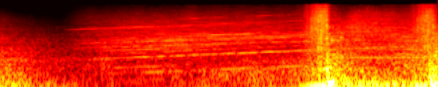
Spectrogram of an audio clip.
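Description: A dramatic background-score riser: a tone with several overtones climbs slowly, ending about three seconds in with a loud hit that leads into the music.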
